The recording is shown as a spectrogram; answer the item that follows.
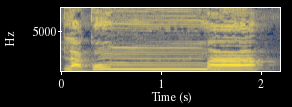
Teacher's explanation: میم ساکن کے بعد میم متحرک آ گئی تو پھر ہم اس کو میم متحرک کے ساتھ ملا کر یہاں پر ہم اخفا کریں گے۔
